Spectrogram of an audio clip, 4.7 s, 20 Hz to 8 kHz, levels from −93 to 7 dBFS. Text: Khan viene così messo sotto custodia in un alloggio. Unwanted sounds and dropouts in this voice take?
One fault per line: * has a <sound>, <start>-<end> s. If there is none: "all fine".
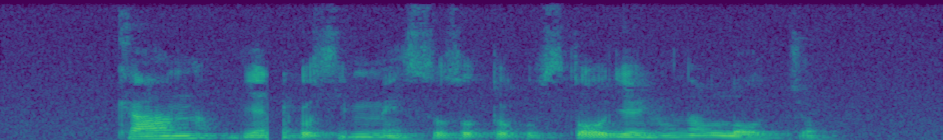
* has a dropout, 1.3-1.4 s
